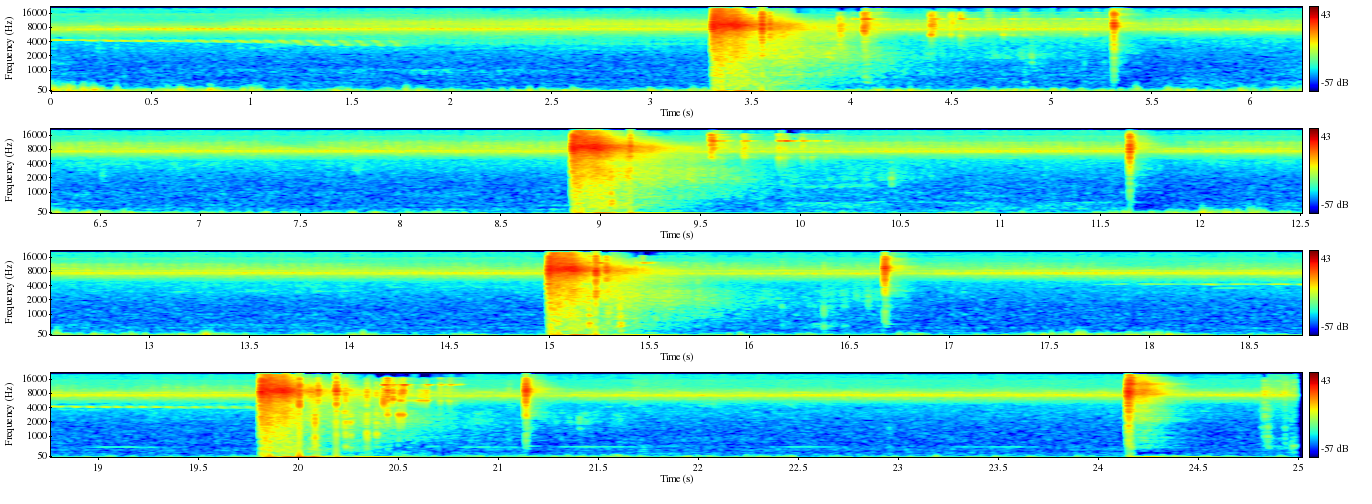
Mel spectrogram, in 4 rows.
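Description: Four sharp, loud gunshots from a Ruger 10/22 rifle fired at a benchrest target, spaced several seconds apart, each with a short decaying tail over faint outdoor background hiss.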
